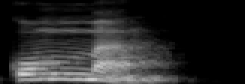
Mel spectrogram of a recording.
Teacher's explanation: 치읓이 음절의 끝에서 디귿이 되니까 음절의 끝소리 규칙. 음절의 끝소리 규칙이 일어나고 그 다음에 미음에 의해서 디귿이 니은으로 바뀌죠.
